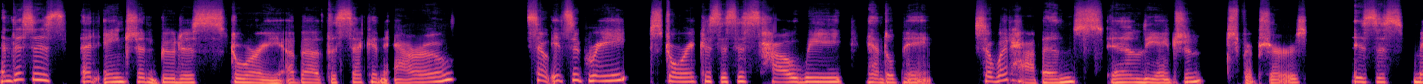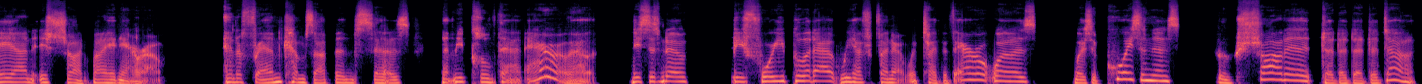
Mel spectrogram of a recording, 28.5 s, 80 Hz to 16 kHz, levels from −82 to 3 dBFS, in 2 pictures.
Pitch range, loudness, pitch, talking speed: 145-200 Hz, -18 LUFS, 170 Hz, 175 wpm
